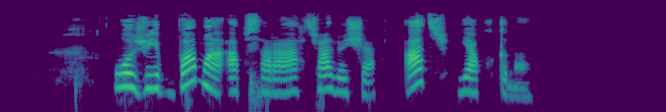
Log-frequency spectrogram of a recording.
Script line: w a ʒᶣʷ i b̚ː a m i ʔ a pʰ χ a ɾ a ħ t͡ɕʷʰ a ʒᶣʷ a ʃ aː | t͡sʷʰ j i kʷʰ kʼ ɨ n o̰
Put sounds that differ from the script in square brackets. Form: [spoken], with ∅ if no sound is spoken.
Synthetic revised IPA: w a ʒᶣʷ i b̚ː a m [a] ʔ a pʰ [s] a ɾ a ħ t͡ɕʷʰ a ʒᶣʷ a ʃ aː | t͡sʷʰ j [a] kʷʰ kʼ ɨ n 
